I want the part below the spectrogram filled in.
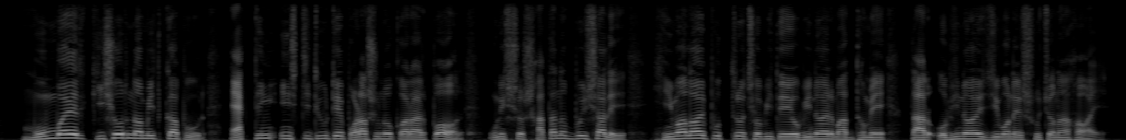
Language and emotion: Bengali, neutral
